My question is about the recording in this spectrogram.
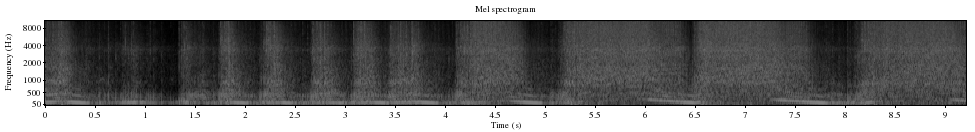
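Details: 1982 Honda CB750 engine for a cross kart, idle fine, running open pipes: revs climb hard but flatten near the top of each pull, between 4,000 rpm and redline. Lean carburetion is still starving it of fuel.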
